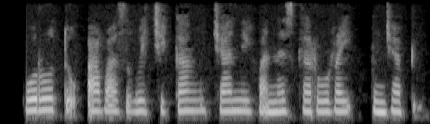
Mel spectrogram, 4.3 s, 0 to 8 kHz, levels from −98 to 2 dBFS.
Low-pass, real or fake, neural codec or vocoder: 7.2 kHz; real; none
